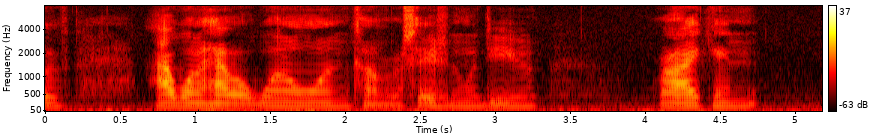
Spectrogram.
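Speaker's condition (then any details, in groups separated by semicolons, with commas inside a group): Cerebral palsy; has had speech therapy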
